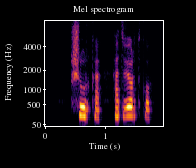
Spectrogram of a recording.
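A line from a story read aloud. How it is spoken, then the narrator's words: Heated exhale. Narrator (Russian): Жарко выдохнул Платон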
